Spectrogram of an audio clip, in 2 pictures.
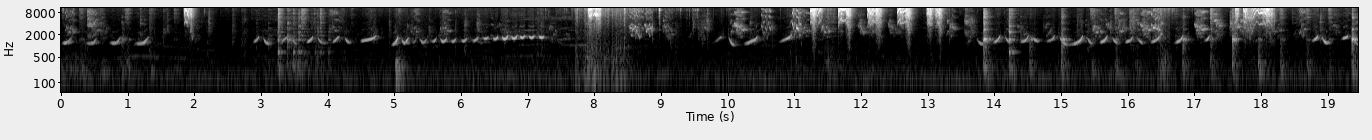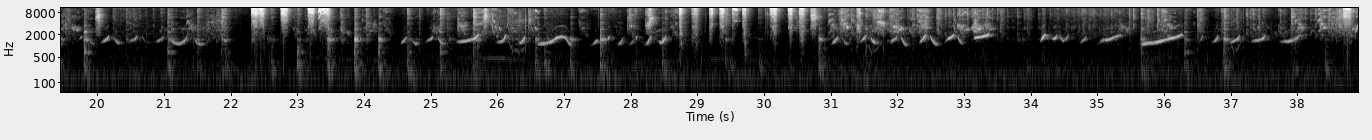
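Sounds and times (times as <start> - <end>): harsh squawks: 7.6 - 8.4
budgerigars chirping: 7.8 - 8.9, 11.0 - 13.5, 17.2 - 18.3, 22.3 - 24.2, 38.4 - 38.9.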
